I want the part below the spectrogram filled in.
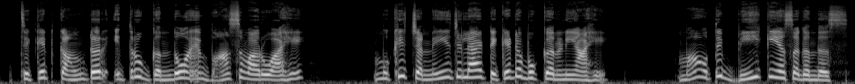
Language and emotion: Sindhi, disgusted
